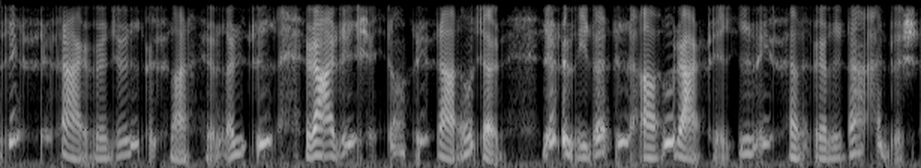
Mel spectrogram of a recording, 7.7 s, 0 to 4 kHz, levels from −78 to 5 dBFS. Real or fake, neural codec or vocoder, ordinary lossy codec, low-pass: fake; autoencoder, 22.05 kHz, a latent of 192 numbers a frame, VITS, trained on many speakers; none; 3.6 kHz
